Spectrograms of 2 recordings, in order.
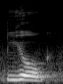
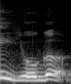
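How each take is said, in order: First: The word ends on the consonant 'g'. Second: The word ends with a short 'a' vowel. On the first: This is the Hindi pronunciation. "Hindi में बोलना हो तो हम बोलते हैं" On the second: This is the Sanskrit pronunciation. "Sanskrit में शब्द बोलेंगे"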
